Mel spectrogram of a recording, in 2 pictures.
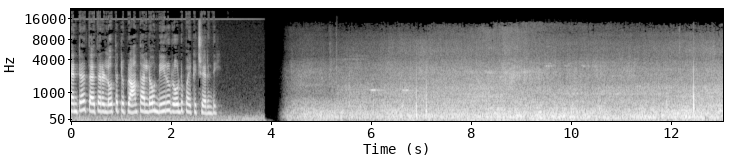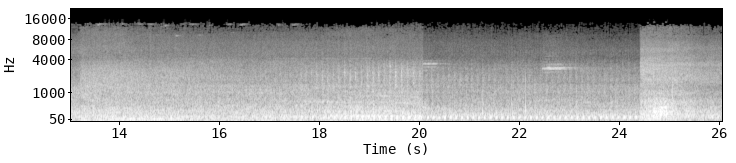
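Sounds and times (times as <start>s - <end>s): wind: 4.2s - 26.0s
vehicles on wet roads: 4.4s - 26.0s
rain: 6.2s - 17.6s, 24.4s - 26.0s.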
